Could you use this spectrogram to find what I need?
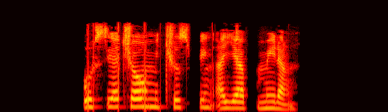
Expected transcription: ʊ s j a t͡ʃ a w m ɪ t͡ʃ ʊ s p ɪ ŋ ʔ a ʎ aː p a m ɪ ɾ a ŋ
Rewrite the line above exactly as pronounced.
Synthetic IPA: ʊ s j a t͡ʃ a w m ɪ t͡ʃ ʊ s p ɪ ŋ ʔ a ʎ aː p a m ɪ ɾ a ŋ

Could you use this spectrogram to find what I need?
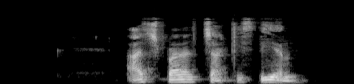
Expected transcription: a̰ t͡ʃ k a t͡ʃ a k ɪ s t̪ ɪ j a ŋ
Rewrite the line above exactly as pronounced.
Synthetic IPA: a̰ t͡ʃ p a t͡ʃ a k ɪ s t̪ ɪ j a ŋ

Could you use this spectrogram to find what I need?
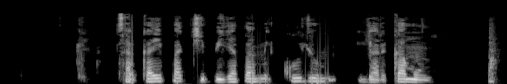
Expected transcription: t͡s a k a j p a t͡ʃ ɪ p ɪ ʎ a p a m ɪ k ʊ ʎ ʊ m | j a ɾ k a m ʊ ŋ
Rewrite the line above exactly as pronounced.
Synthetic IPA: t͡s a k a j p a t͡ʃ ɪ p ɪ ʎ a p a m ɪ k ʊ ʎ ʊ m | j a ɾ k a m ʊ ŋ

